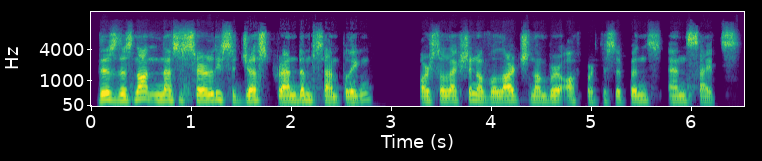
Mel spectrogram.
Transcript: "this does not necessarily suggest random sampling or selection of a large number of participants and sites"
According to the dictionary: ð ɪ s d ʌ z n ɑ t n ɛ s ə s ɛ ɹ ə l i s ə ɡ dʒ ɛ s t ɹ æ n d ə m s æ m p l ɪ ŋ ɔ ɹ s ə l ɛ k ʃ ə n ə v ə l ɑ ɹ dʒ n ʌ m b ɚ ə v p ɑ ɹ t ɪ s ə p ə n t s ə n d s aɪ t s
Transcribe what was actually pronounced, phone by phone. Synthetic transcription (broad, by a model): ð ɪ s d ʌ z n ɑ t n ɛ s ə s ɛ ɹ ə l i s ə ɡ dʒ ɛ s t ɹ æ n d ə m s æ m p l ɪ ŋ ɔ ɹ s ə l ɛ k ʃ ə n ə v ə l ɑ ɹ dʒ n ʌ m b ɚ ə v p ɑ ɹ t ɪ s ə p ə n t s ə n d s aɪ t s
